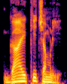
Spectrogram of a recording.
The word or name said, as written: चमड़ी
